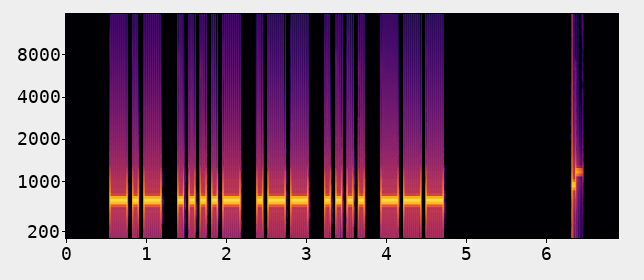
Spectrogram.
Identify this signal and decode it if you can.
Morse code, heard as a keyed tone, about 17 wpm, 700 Hz. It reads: K4WHO
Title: USA Call Signs - 4x Character Spacing - 17wpm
